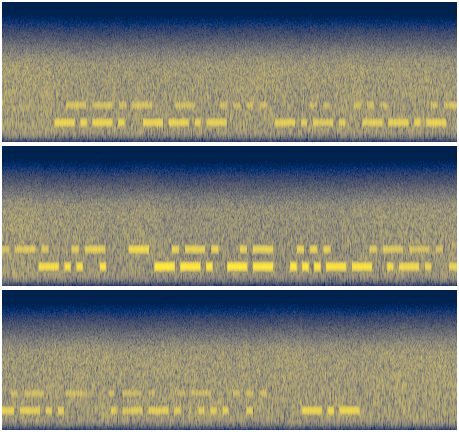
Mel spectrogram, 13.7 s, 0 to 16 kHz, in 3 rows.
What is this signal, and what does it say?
Morse code, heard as two keyed tones, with heavy radio static. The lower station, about 20 wpm, 520 Hz: CQ CQ DE GM3RZ PSE K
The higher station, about 18 wpm, 980 Hz: QTH IS PATRAS PATRAS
